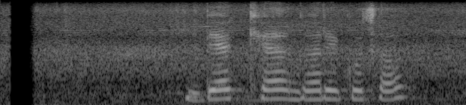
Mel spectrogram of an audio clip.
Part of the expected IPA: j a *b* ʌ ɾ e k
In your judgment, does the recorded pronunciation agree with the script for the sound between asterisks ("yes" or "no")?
no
